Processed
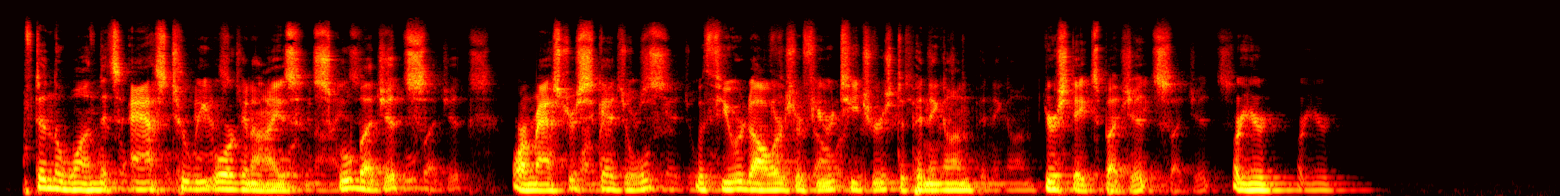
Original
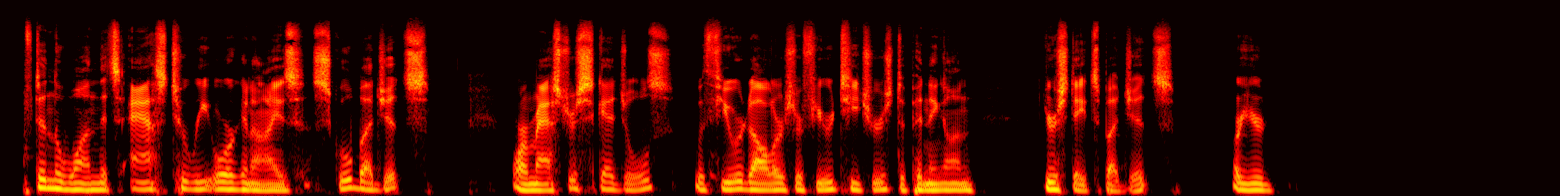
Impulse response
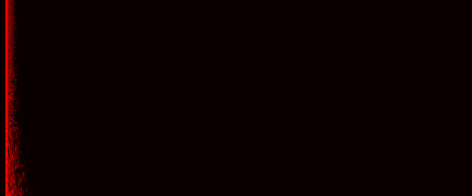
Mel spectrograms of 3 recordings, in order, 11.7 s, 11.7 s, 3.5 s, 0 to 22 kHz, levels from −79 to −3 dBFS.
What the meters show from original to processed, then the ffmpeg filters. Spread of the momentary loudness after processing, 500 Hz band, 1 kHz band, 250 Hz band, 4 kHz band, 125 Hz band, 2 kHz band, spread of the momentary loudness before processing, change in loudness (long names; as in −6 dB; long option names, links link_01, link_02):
11 LU, +10.5 dB, +10.5 dB, +10.0 dB, +1.5 dB, +11.0 dB, +6.5 dB, 8 LU, +6.5 dB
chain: -filter_complex "[0:a]flanger=delay=6.5:depth=6.4:regen=64:speed=0.2:shape=triangular,aecho=1:1:477:0.133,asplit=2[link_01][link_02];[1:a]atrim=start_sample=2205,asetrate=27783,aresample=44100,lowpass=2300[link_03];[link_02][link_03]afir=irnorm=-1:irlink=0,volume=0.5dB[link_04];[link_01][link_04]amix=inputs=2:normalize=0,volume=7.5dB"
